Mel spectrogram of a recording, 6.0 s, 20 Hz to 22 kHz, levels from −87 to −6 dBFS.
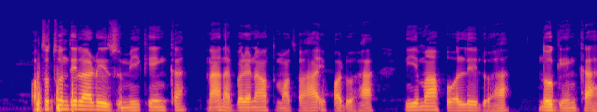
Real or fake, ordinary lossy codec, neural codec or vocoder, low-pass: real; none; none; none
